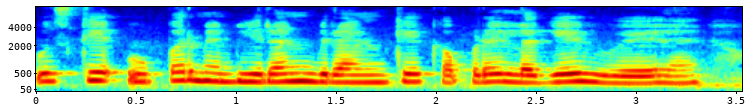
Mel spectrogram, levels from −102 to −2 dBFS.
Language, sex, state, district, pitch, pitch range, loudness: Hindi, female, Jharkhand, Garhwa, 240 Hz, 220-250 Hz, -13 LUFS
